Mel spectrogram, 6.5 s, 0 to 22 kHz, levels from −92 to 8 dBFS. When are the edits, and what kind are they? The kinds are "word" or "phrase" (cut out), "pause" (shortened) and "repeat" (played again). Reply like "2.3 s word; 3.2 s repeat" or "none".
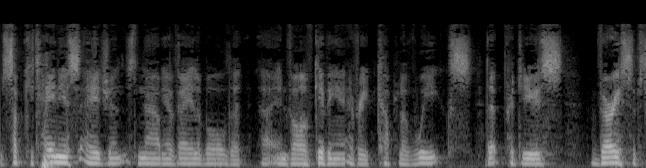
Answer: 1.6 s word; 2.5 s pause; 3.4 s word; 4.8 s pause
